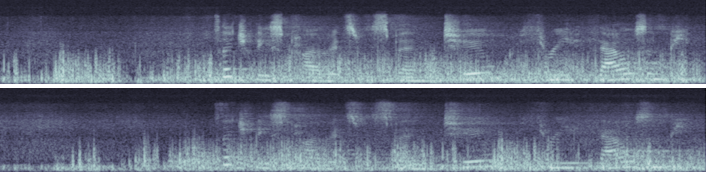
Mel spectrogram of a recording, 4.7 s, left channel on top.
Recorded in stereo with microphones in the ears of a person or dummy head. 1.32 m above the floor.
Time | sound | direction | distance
1.4 | a woman speaking | 25° left (ahead or behind) | 1.2 m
